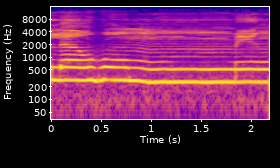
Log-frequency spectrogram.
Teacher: میم ساکن کے بعد میم آیا ہے تو پہلے میم کو دوسرے میم میں ملا کر غننے کے ساتھ پڑھیں گے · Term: ادغام شفوی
